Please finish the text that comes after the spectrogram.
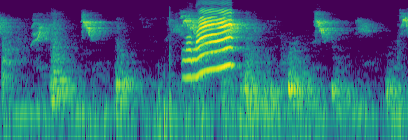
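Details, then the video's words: Pet talking parrot kept at home, said to say "mummy papa"; soft high chirps, then one loud, strongly harmonic call rising and bending around two seconds, followed by quieter squeaky notes. "Mummy Papa Bolne Wala Tota || Talking Parrot || Pattu Parrot Talking"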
